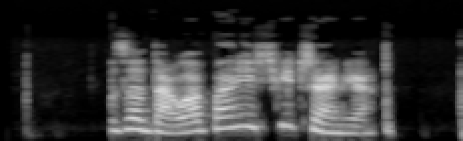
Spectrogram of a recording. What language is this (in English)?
Polish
